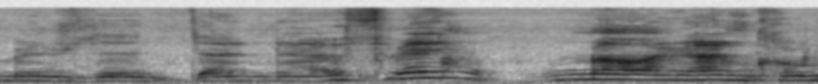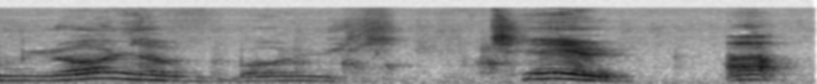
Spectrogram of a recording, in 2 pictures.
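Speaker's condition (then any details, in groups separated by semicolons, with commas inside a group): Cerebral palsy; spastic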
